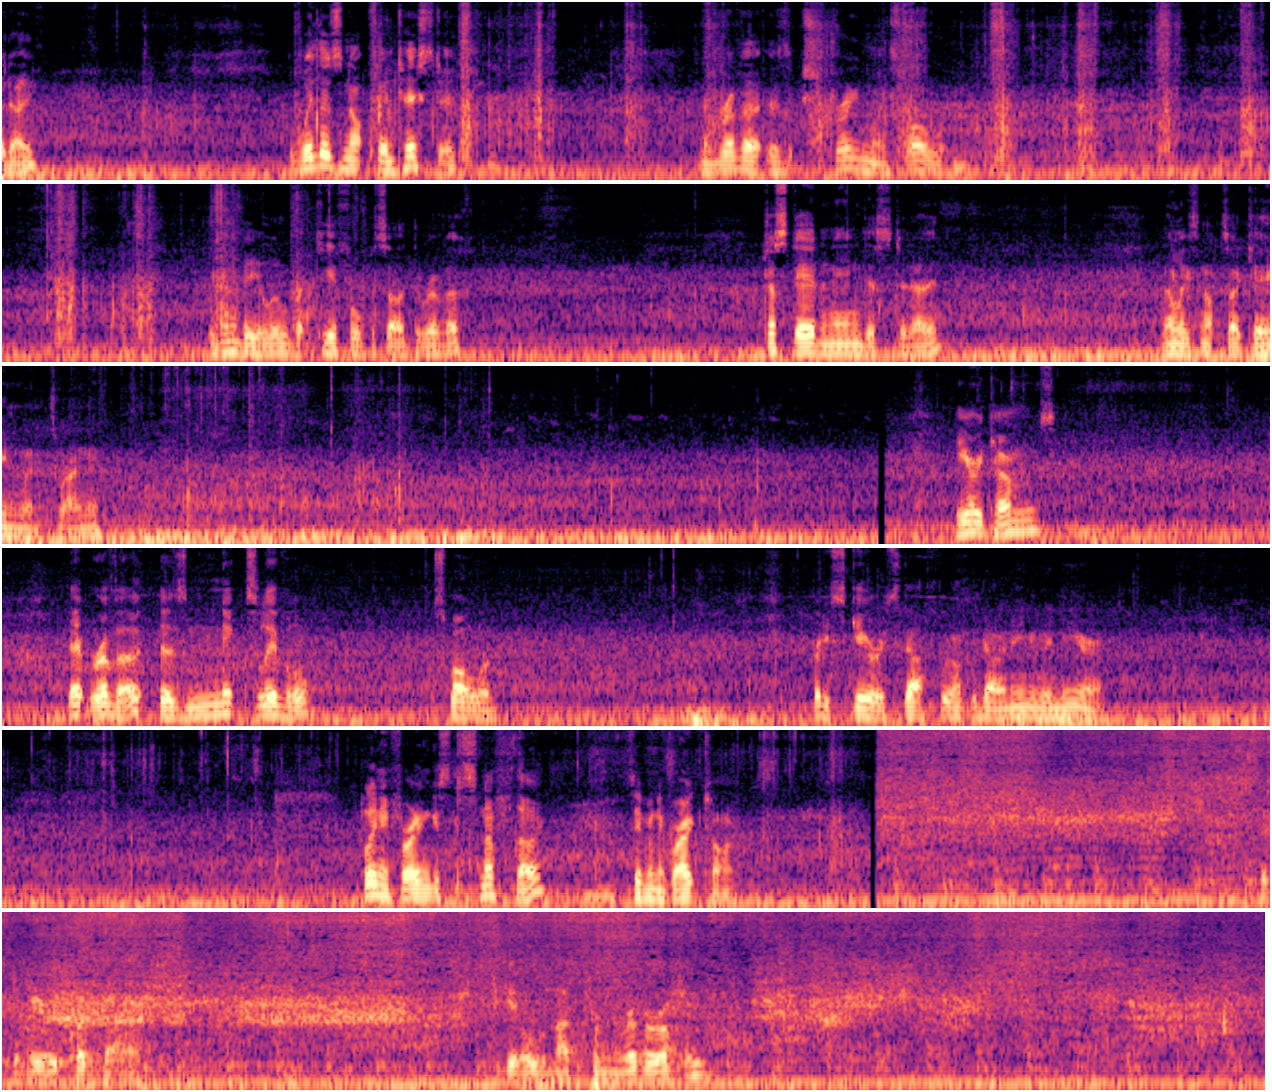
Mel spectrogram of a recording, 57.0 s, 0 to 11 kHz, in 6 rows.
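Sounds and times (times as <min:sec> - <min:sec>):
water sprayer hissing: 0:44.6 - 0:57.0.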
